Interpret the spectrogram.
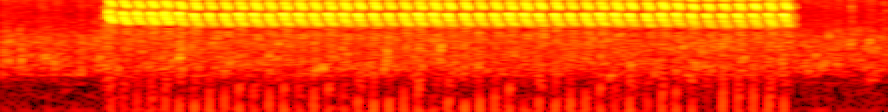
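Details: Cililin close-shot song, 'tembakan rapat', recorded cleanly as a master for white-rumped shamas: a single bright, high-pitched, dense trill of rapid identical pulses lasting about three and a half seconds between quiet gaps.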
